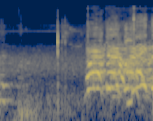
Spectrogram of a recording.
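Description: A single sharp knock as a cricket bat strikes a tennis ball, a little under a second in. About half a second later, spectators burst into excited shouts of "Go!".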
